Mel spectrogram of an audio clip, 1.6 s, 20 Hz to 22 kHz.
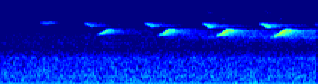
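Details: Male Red-breasted flycatcher singing at Hunneberg Nature Reserve, Västergötland, Sweden, June 5 2015, recorded on an Olympus OM-D E-M5 II: a short burst of four thin, high, paired notes repeated rapidly, speeding up slightly.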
